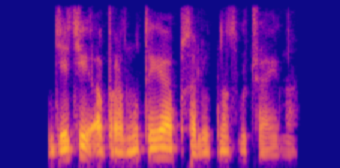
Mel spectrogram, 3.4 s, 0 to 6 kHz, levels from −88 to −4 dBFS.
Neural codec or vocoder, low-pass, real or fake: none; 5.4 kHz; real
